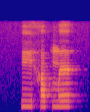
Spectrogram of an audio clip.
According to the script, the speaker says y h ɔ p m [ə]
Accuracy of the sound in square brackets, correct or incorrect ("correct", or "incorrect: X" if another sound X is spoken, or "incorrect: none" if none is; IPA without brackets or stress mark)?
correct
